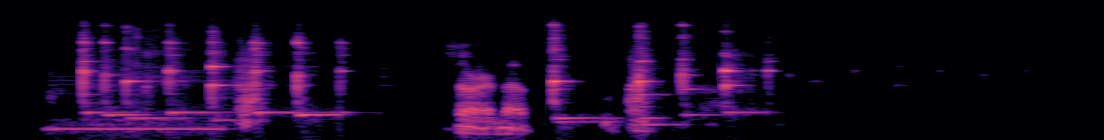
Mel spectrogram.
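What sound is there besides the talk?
mobile phone ringtone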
